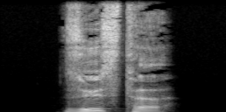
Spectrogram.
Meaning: inflection of süßen: 1. first/third-person singular preterite 2. first/third-person singular subjunctive II
- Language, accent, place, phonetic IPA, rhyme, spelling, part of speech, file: German, Germany, Berlin, [ˈzyːstə], -yːstə, süßte, verb, De-süßte.ogg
